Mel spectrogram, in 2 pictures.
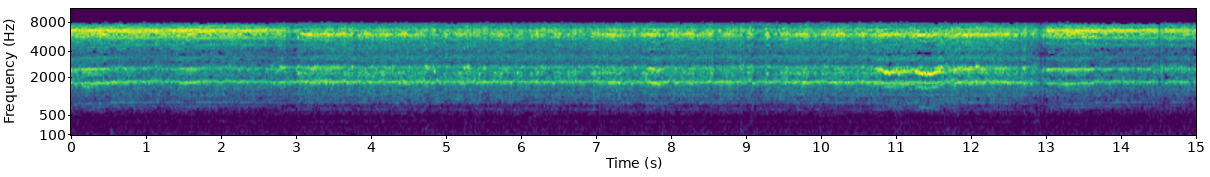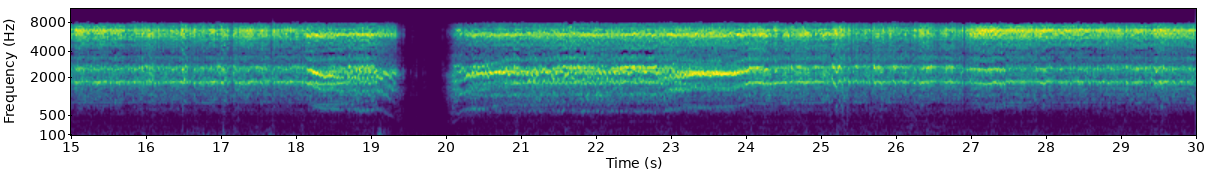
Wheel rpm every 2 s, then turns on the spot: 230, 230, 230, 230, 230, 230, 220, 230, 230, 180, 120, 190, 220, 230, 230.
none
